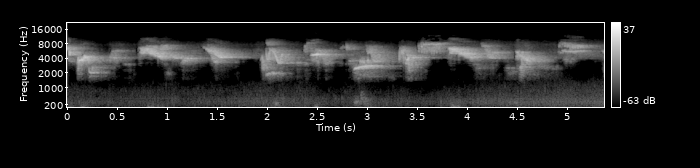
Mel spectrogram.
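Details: Black-faced bunting calling in a steady stream of high, chirpy notes. The phrases are short and slurred, some rising and some dropping, repeated almost without pause. The background is quiet.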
